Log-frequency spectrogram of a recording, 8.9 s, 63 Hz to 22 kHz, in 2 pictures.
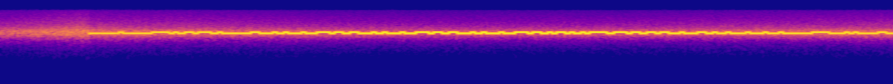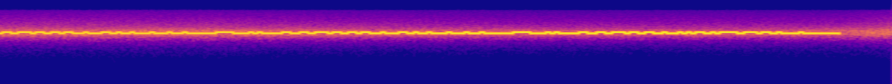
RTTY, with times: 1.3-1.6 CQ
1.7-2.1 CQ
2.2-2.6 CQ
2.7-3.1 DE
3.2-4.6 LU1OXI
4.7-6.0 LU1OXI
6.2-7.5 LU1OXI
7.7-8.2 PSE
8.3-8.5 K

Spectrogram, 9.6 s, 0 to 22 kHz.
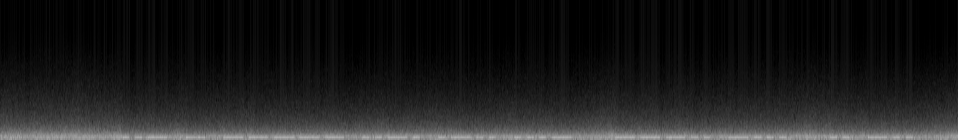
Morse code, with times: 1.2-5.7 UT0FLV
6.1-7.9 8B
8.3-9.1 ID

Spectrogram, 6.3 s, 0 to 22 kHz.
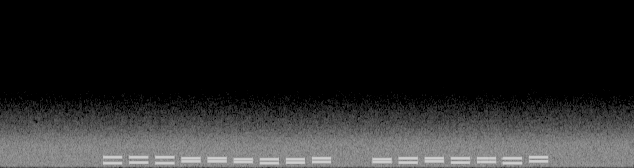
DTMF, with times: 1.0-3.3 363007148
3.7-5.5 750582#

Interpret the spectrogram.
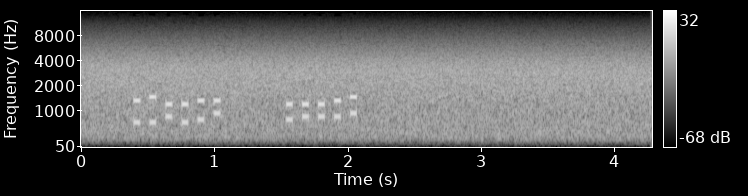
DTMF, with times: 0.4-1.1 237150
1.5-2.1 4778#

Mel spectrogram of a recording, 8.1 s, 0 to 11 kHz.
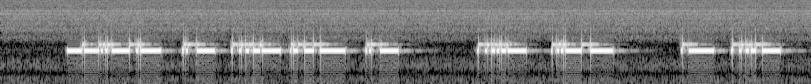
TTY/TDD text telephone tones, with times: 1.0-2.0 SHE
2.5-3.8 CAME
4.9-7.0 FROM
7.5-7.6 A

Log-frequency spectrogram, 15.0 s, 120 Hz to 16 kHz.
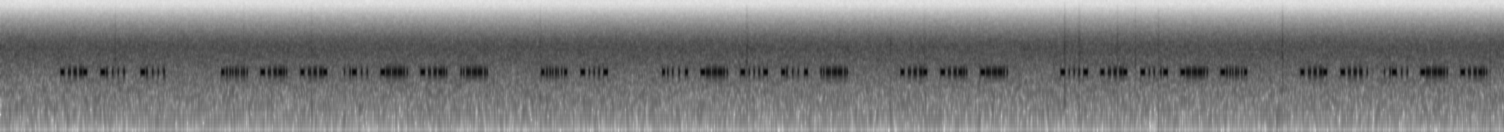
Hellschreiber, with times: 0.6-1.7 ALL
2.2-4.9 CRATERS
5.4-6.1 ON
6.6-8.5 VENUS
9.0-10.1 ARE
10.6-12.5 NAMED
13.0-14.9 AFTER

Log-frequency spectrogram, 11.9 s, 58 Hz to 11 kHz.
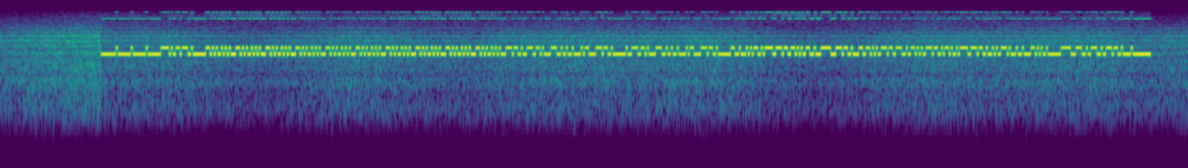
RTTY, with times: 2.1-5.1 RYRYRYRYRYRYRYRYRYRY
5.2-6.0 AGN?
6.1-7.0 AGN?
7.2-7.8 PSE
7.9-8.4 RPT
8.5-8.8 UR
9.0-9.3 NR
9.4-9.7 DE
9.9-11.1 JH4TNN
11.2-11.4 K

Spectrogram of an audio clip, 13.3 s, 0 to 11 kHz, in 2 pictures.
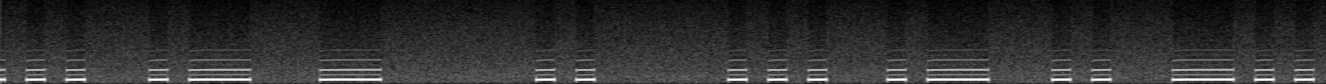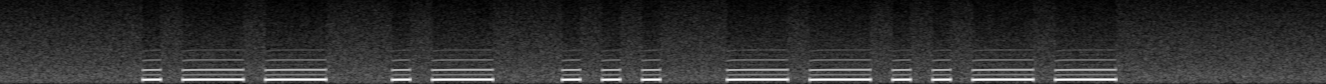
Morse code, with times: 0.0-1.9 …
2.7-3.0 I
3.6-6.6 SAID
7.3-12.2 WAS,

